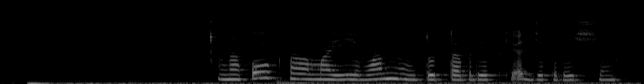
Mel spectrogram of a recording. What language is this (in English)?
Russian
